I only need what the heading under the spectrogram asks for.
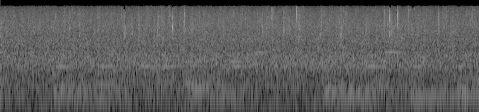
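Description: Steady rain falls continuously at night, a dense patter of drops striking a surface, with faint low tones humming softly beneath the even hiss.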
